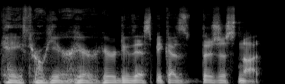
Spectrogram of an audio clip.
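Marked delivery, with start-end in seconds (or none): 0.0-1.5 put-on whisper. Retelling how coaches in the outfield call to players: imitating a coach whispering. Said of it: "the coaches are in the outfield a little bit whispering".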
